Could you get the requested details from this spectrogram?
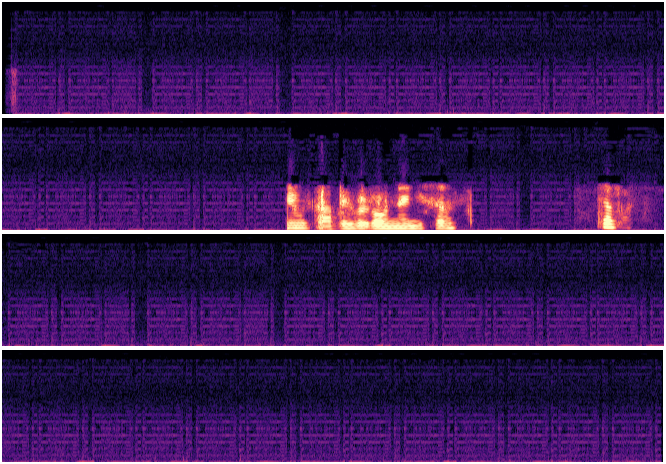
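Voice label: Mesa Police Department, scanner audio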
